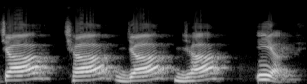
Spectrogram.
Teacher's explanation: इनका उच्चारण स्थान क्या होगा, तालु से होता है। यानी ये तालु से टकरा करके आते हैं, तो इनका उच्चारण स्थान क्या हो जाएगा, तालु हो जाएगा।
